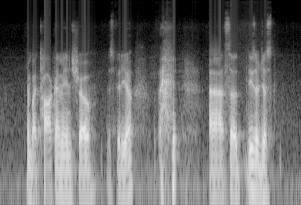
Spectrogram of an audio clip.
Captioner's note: chuckles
